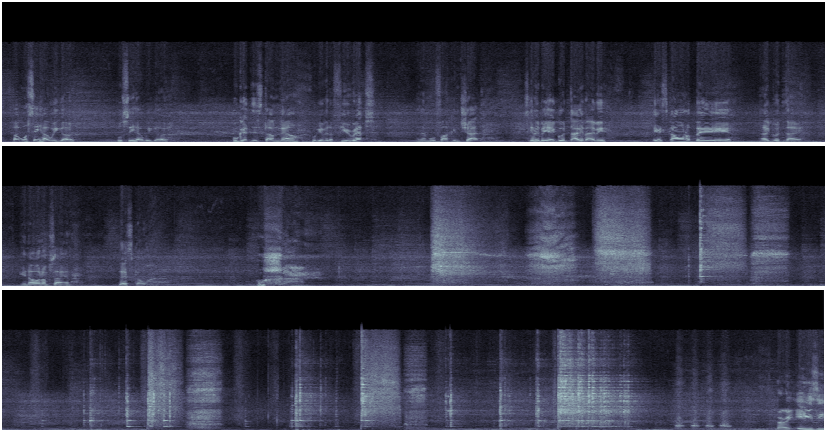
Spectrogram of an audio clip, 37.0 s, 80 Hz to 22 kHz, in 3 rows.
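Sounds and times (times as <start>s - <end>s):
background music: 0.0s - 37.0s
hard breathing: 18.7s - 22.3s, 22.9s - 24.3s, 34.7s - 35.8s.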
